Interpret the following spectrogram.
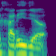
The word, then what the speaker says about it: Jarillo: Hi there, my name is Jarillo.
